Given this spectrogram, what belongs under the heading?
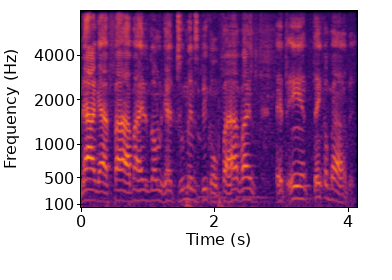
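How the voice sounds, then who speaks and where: A man talks at a very fast pace. Room echo is audible. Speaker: housing authority board commissioner. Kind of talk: board meeting discussion.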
